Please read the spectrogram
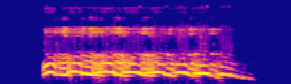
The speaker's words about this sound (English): I'm wondering when the dog sits there and barks at the siren, is that a pleasure bark? Is he giving me a warning? What is it? Is it, ooh, that hurts? He doesn't act like it hurts. He's just acknowledging something.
